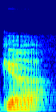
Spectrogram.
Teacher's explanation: it's always hard that gut sound it's never a soft G as in gem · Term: hard G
